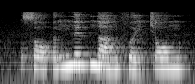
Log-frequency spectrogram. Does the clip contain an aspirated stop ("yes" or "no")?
no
